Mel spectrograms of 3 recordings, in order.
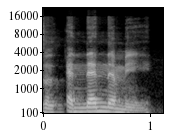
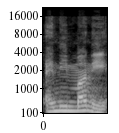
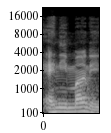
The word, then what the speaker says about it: anemone: and then know me it was to me it was an enemy he was like no it's any money any money and i thought how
